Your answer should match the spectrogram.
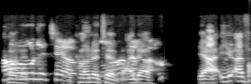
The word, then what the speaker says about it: conative: I've known you for so many years and you still don't say it right. It's I know. conative.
